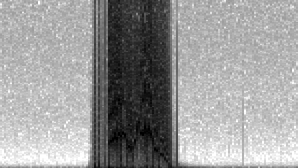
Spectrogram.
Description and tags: Typical sound of a needle scratching/sliding on a vinyl record.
